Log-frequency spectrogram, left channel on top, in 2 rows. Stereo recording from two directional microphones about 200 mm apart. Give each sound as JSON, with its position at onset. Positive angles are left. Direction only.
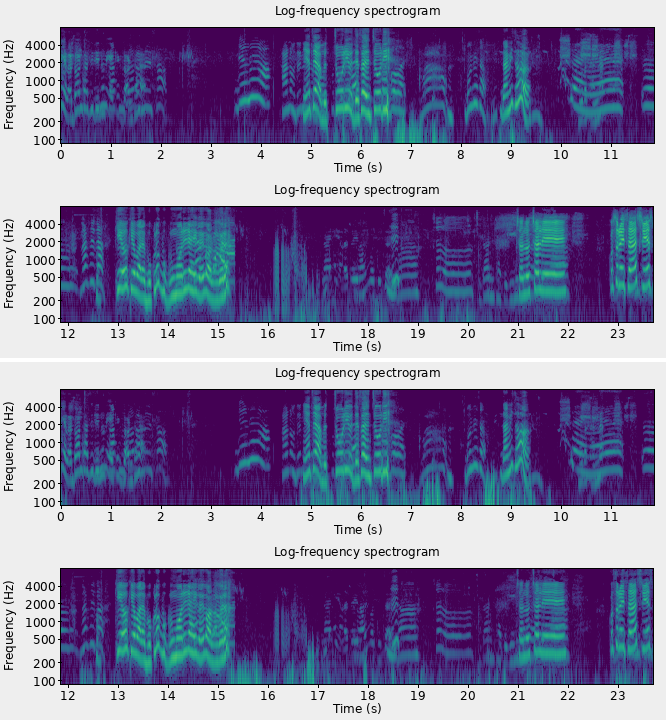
{"t": 0.0, "sound": "a sound", "side_deg": -10}
{"t": 1.2, "sound": "speech", "side_deg": -25}
{"t": 3.5, "sound": "speech", "side_deg": 35}
{"t": 4.4, "sound": "speech", "side_deg": -5}
{"t": 4.8, "sound": "speech", "side_deg": 10}
{"t": 8.0, "sound": "speech", "side_deg": 0}
{"t": 10.5, "sound": "speech", "side_deg": -5}
{"t": 10.9, "sound": "speech", "side_deg": 15}
{"t": 12.1, "sound": "speech", "side_deg": 5}
{"t": 21.0, "sound": "speech", "side_deg": -10}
